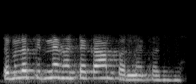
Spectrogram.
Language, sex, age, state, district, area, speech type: Hindi, female, 60+, Uttar Pradesh, Ayodhya, rural, conversation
